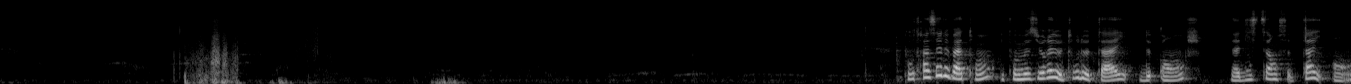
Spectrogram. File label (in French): Voix off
